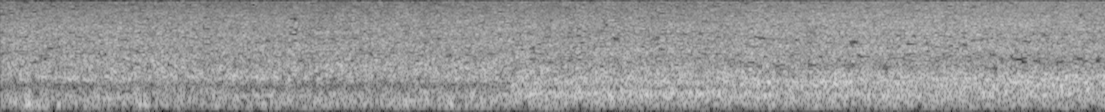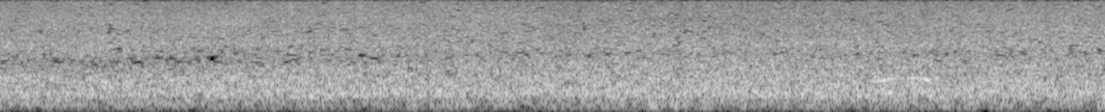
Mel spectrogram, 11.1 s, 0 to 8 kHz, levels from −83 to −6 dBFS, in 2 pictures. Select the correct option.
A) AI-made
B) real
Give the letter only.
B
